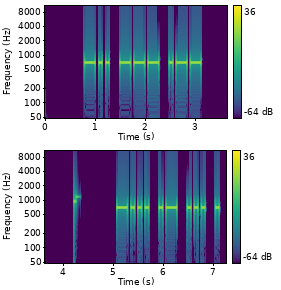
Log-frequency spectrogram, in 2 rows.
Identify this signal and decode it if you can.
Morse code, heard as a keyed tone, about 17 wpm, 700 Hz. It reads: DOW BASE
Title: Sets of 5 Words - New Word Drill - 17wpm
